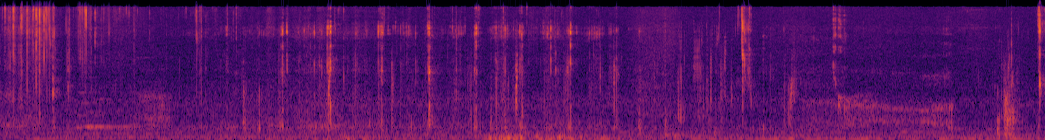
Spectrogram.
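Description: Close-up mouth sounds of eating a chicken shawarma wrap: a bite, then steady wet chewing with scattered crisp crunches and small mouth clicks, and one sharp click near the end.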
